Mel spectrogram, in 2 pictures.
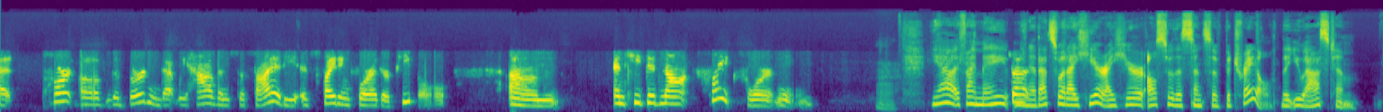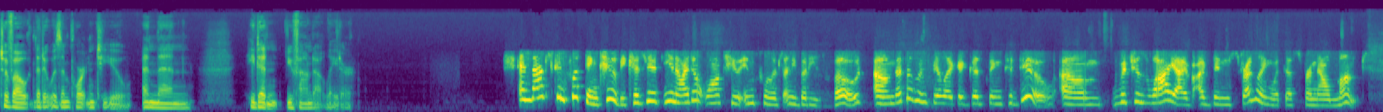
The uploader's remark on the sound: A live call-in show. Heard from listeners all around the country.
